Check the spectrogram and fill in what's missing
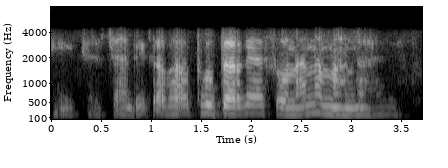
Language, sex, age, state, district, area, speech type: Hindi, female, 45-60, Uttar Pradesh, Chandauli, rural, conversation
